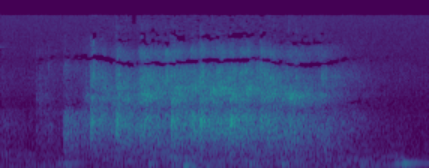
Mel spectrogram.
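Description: Audience applause that swells about half a second in, peaks, then dies away within about three seconds.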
